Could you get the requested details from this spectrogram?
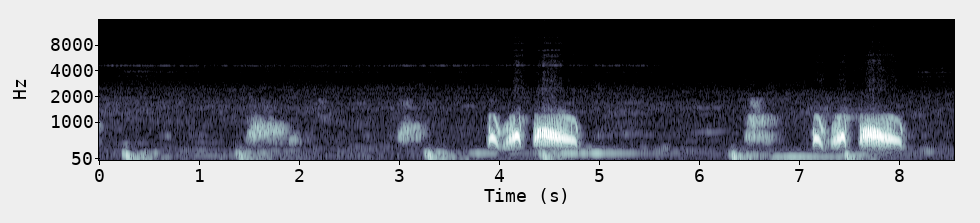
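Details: Spotted dove giving its luring coo: soft lead-in notes build to two short rising notes and a long, rich final coo, heard twice, with low thuds and faint background hum.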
